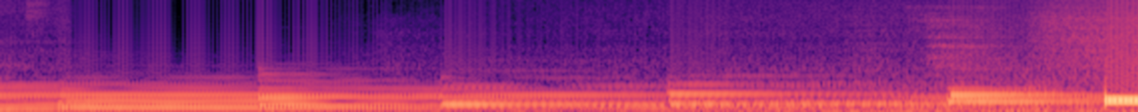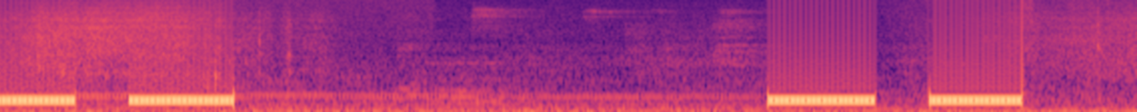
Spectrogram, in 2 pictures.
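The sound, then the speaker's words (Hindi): A phone ringback tone as a woman calls her friend after returning to the hostel: four pairs of short, steady mid-pitched beeps in a repeating double-ring pattern, loud against soft background music with shifting sustained notes and no talking. “hostel आते ही सबसे पहले वो आशना के रूम में जाती है पर आशना वहां नहीं होती तो अलीशा उसे कॉल करती है”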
